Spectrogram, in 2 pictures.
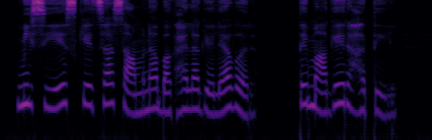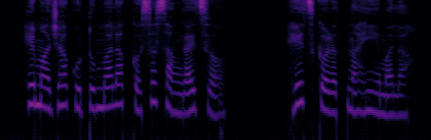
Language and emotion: Marathi, sad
